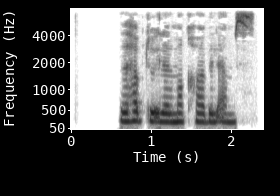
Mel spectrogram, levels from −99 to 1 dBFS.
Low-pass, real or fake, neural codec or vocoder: 7.2 kHz; real; none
